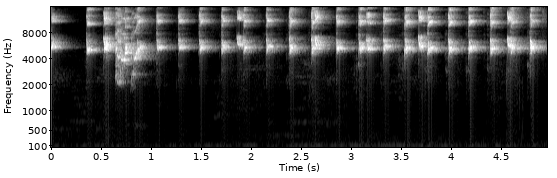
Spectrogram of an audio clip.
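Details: Lovebird learning the long trill called ngekek: a rapid run of high, sharp chirps repeated about four times a second throughout, with a louder squawky burst near the start.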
